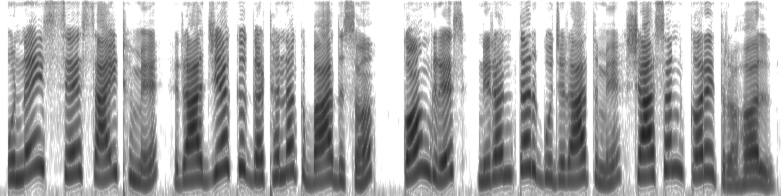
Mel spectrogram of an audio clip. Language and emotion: Maithili, neutral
